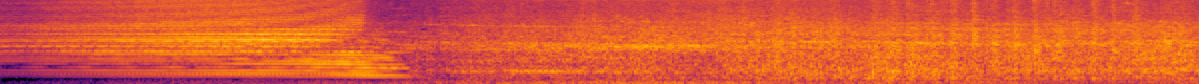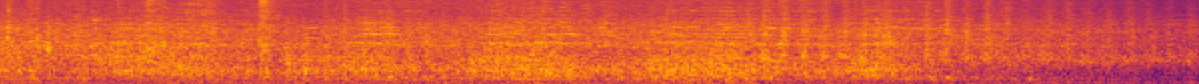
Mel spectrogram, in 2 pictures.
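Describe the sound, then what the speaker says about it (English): An Amtrak passenger train passes at Gibbs on the Santa Fe line, opening with a loud horn blast, then a close, steady roar of wheels and rhythmic clickety-clack from the passing cars that holds loud throughout. "Amtrak provides a fitting end to the activities at Gibbs."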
